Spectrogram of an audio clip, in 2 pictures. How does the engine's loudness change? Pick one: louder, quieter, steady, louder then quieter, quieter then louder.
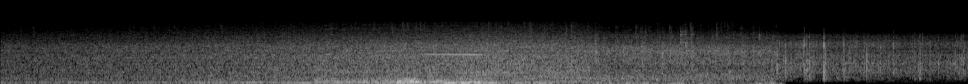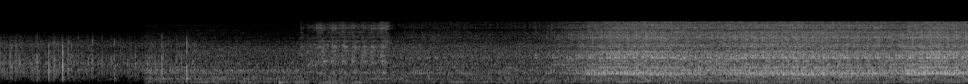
louder.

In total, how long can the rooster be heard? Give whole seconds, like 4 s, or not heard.
2 s.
